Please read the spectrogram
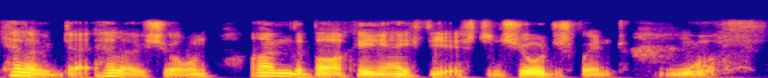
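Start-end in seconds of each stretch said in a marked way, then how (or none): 0.0-2.4 mock, fake British accent. Retelling how he answered Sean, in a fake British accent. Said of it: "he put on this fake British accent".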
